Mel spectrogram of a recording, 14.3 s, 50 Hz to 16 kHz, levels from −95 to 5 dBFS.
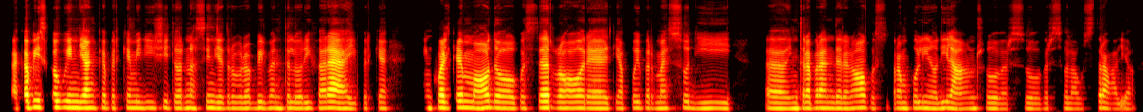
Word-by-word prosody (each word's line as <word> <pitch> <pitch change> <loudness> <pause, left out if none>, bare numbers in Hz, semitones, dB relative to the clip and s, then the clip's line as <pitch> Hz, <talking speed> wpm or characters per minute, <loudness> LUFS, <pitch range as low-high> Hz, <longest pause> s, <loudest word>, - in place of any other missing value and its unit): Eh - - -2
capisco 210 0 +5
quindi 205 -1 +4
anche 195 0 +3
perché 195 +1 -7
mi 195 0 -3
dici: 195 +1 -7
"Tornassi 190 0 -5
indietro 190 -1 -3
probabilmente 185 0 -4
lo 185 -1 -3
rifarei", 185 -1 +4
perché 185 +1 -10 0.5
in 190 - -4
qualche 200 +2 +5
modo 195 -1 +3
questo 185 +1 -7
errore 190 -2 +3
ti 185 - -12
ha 180 - -5
poi 195 +1 -8
permesso 185 +1 -7
di, 185 0 -6 0.4
ehm, 180 -1 0
intraprendere, 185 0 0
no, 195 +2 +1
questo 180 -1 -18
trampolino 185 0 -5
di 185 +2 -5
lancio 180 0 -3
verso 170 +1 -13
verso 175 +1 -17
l'Australia. 170 0 -9
185 Hz, 140 wpm, -24 LUFS, 180-195 Hz, 0.5 s, capisco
